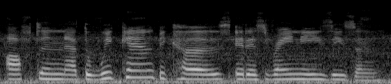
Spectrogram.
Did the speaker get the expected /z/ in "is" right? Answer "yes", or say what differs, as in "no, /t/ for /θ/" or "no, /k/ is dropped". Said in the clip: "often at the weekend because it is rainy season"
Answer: yes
